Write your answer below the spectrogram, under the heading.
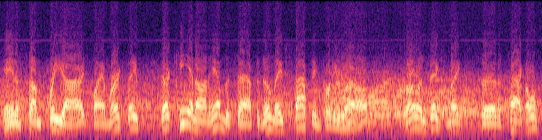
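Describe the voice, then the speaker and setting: A man calling live football play-by-play for radio, brisk and climbing in pitch when a big play breaks. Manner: brisk, rising excitement on big plays. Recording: tinny old radio broadcast with hiss.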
